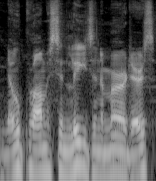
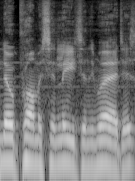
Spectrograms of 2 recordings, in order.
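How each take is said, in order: First: It is spoken in a West Country accent. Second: It is spoken in a Yorkshire accent. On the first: The speaker calls it wrong. "that's again West Country, isn't it?" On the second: The speaker calls it right.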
